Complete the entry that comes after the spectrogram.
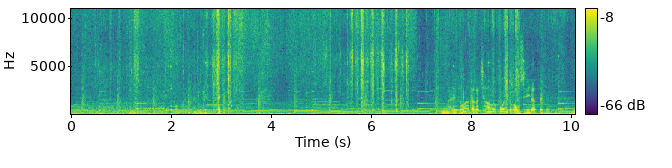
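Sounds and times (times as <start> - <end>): sickle cutting dry stalks: 0.0 - 9.9
background music with held notes: 0.0 - 10.0.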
